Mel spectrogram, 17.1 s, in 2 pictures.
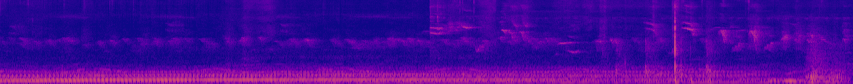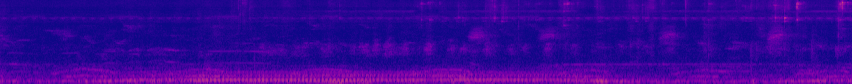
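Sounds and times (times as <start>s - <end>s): small birds chirping: 0.0s - 17.0s
steady low hum: 9.5s - 17.0s.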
